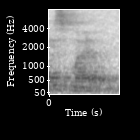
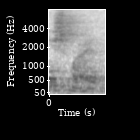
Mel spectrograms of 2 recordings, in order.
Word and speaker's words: Ismail: I said, "Hello, I'm Ismail, but I know that it's not easy to pronounce it. Some of my friends call Ismail, Ismail, and some of my friends call me iSmile, you know."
